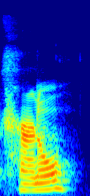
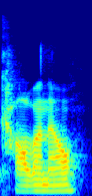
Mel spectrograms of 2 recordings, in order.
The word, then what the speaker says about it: colonel: Yeah, the word colonel. I used to pronounce it colonel. Yeah, it's colonel.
